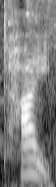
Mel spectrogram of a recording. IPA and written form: taɪp (type)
